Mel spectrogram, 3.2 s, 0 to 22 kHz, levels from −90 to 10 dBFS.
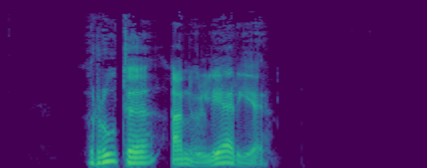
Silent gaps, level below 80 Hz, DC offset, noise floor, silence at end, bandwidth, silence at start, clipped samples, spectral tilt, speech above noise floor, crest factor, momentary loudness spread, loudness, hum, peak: none; -54 dBFS; under 0.1%; -87 dBFS; 1.2 s; 16 kHz; 0.65 s; under 0.1%; -6 dB/octave; 65 dB; 22 dB; 13 LU; -23 LUFS; none; -4 dBFS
